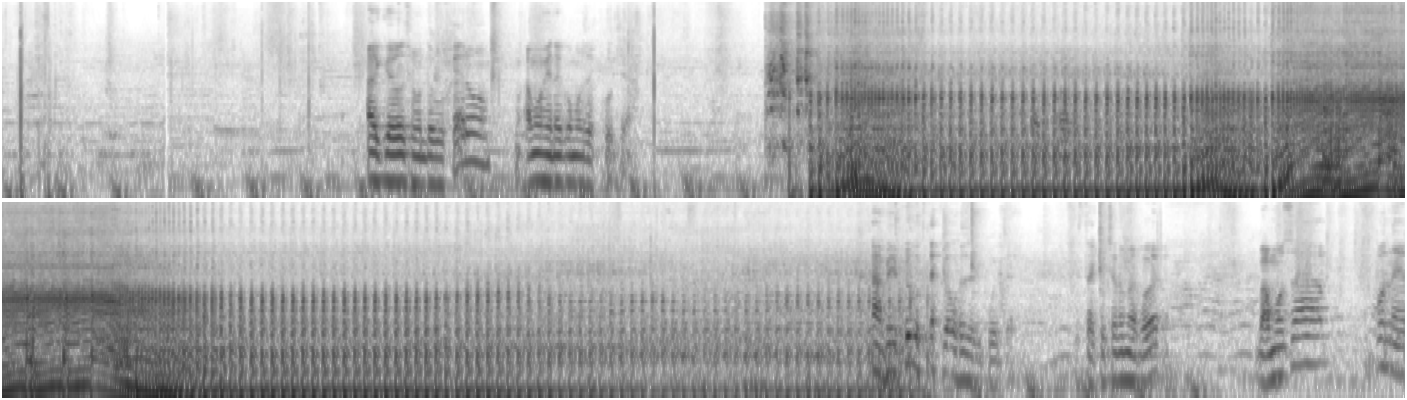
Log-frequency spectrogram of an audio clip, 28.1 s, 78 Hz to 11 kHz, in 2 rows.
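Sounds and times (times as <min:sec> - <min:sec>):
motorcycle engine revving: 0:07.6 - 0:23.5
motorcycle engine starting and idling: 0:07.6 - 0:23.7.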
